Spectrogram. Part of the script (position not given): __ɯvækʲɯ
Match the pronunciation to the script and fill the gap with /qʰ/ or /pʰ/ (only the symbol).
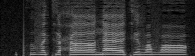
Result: pʰ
